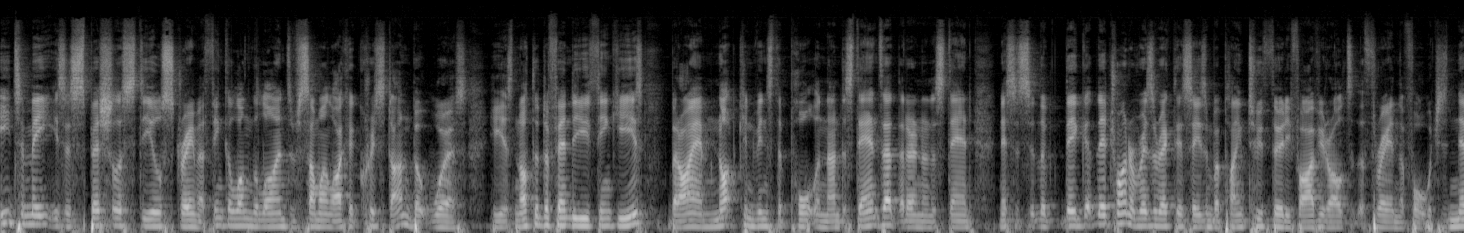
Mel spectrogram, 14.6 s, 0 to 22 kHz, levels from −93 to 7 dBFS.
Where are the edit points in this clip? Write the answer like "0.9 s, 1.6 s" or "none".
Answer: none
